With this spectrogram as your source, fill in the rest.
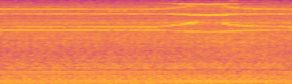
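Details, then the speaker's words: Cummins diesel idling at a fuel stop: rumble with thin high whistling squeal, one tone briefly wavering in pitch; owner suspects a belt since the frequency changes, not yet checked. "I'm here getting gas and it's making some weird noise it's like a whistling sound not sure if that's"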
